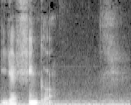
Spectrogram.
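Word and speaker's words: Jaskinho: some interesting haunted stuff yeshenko is one of my very very very favorites it is spelled justin ho j-a-s k-i-n-h-o but it is yeshinko um and they call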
